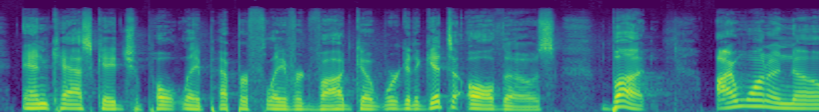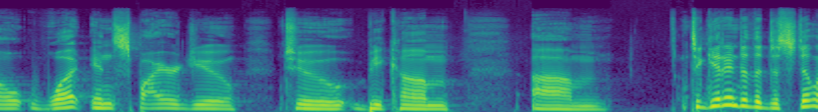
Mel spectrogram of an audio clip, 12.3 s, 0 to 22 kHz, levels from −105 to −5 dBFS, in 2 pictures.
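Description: Speech recording with no audible technical faults.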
